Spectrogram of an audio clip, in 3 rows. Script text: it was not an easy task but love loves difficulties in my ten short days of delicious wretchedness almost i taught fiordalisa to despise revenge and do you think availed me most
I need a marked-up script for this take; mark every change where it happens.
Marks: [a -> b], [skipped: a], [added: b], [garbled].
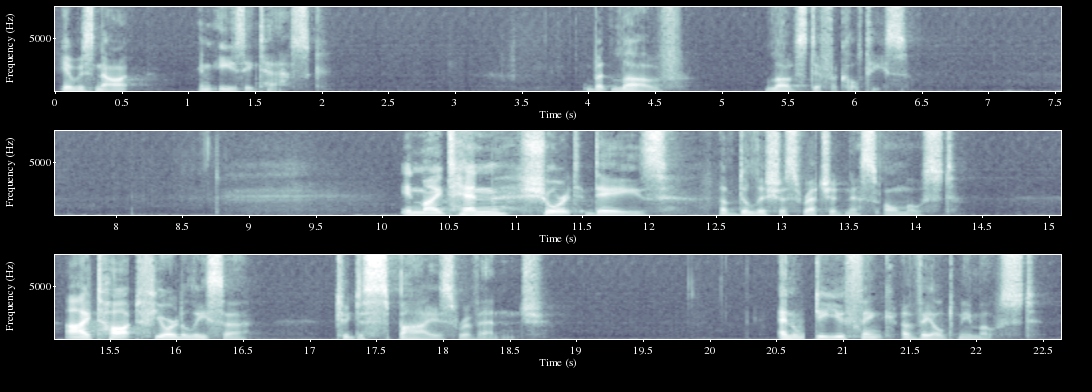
it was not an easy task but love loves difficulties in my ten short days of delicious wretchedness almost i taught fiordalisa to despise revenge and do you think availed me most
